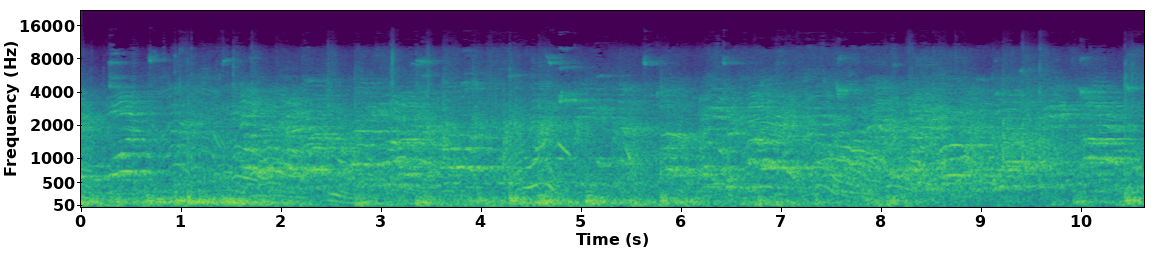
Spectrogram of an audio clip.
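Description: Basketball being played on a gym court: the ball bouncing on the floor, shoes squeaking in short high chirps, and players and spectators calling out indistinctly.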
